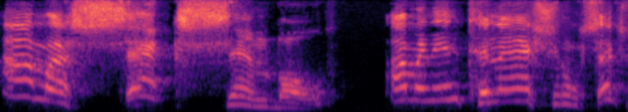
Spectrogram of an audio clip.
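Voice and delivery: loud, high-pitched yelling. Telling a story where a man yelled at a woman, retelling his yell. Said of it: "he was kind of like yelling at her".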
